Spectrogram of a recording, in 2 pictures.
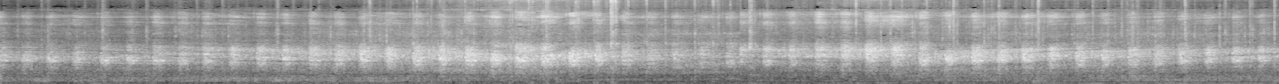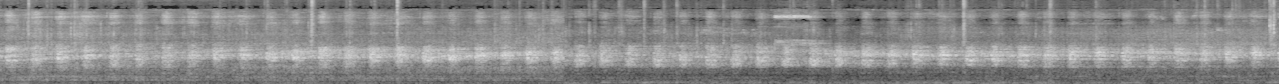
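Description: Digital sound decoder in a Bachmann Precedent class model steam locomotive playing a steady rhythm of steam exhaust chuffs through the model's small speaker as it runs. The sound swells twice as the locomotive comes close.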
